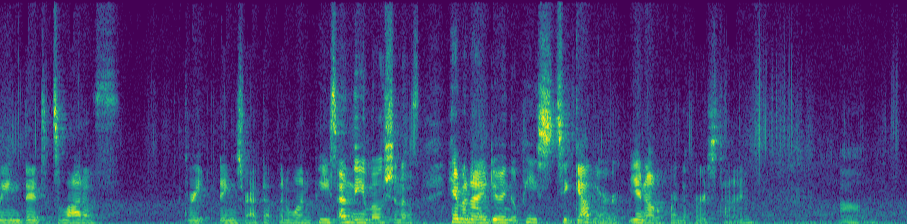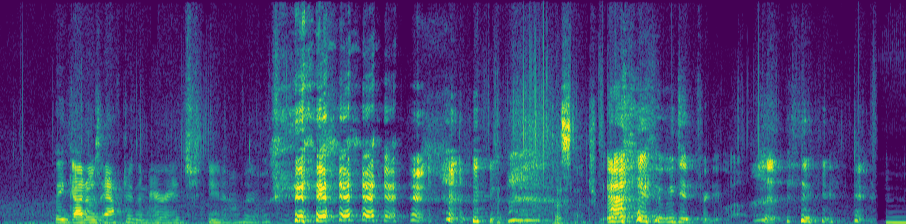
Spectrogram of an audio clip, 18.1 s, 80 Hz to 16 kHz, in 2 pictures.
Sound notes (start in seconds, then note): 11.8 laughs; 17.8 soft guitar music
